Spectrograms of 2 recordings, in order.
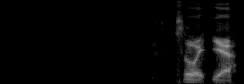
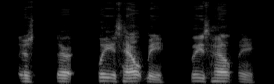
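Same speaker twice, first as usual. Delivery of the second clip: ordinary talk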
